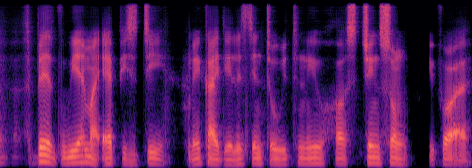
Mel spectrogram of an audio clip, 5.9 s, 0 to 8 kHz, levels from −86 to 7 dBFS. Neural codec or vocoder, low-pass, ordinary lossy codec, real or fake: codec, 16 kHz, about 1 kbps, DyCAST, with the encoder's durations; 7.2 kHz; none; fake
